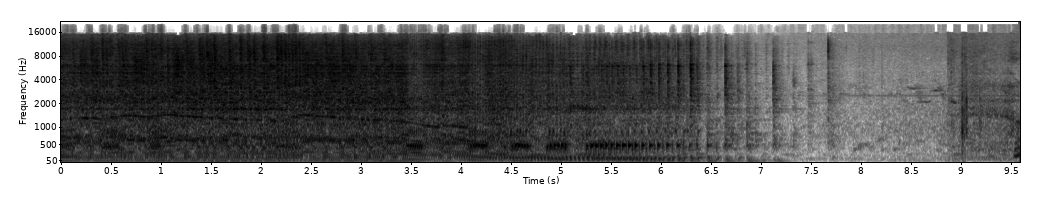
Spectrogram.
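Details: 1972 Rotax 340 two-stroke for a Tomberlin CrossFire go-kart, running after JB Weld patched a port hole that was spewing gas, before the clutch is fitted. It runs with a steady buzzing note for several seconds, then winds down and dies away; normal.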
